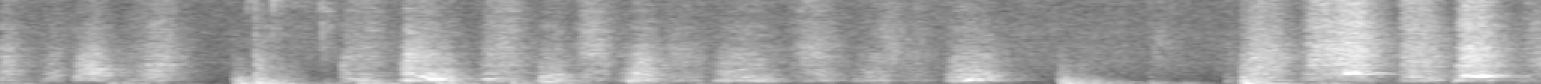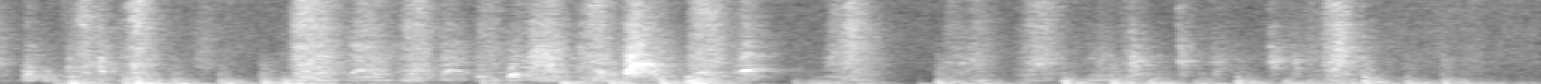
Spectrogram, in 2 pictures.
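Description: Acrylic paint being brushed and scrubbed onto a stretched canvas: a run of irregular rubbing strokes.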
